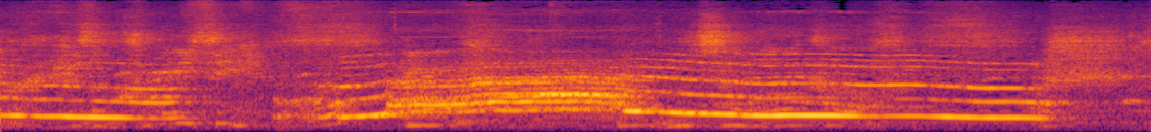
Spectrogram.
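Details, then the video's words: Siberian Husky in a small room giving a sustained mournful howl that swells upward then slowly falls and fades, preceded by a shorter descending howl, with a person speaking faintly. "Siberian Husky Howling"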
